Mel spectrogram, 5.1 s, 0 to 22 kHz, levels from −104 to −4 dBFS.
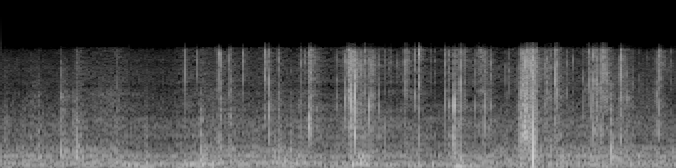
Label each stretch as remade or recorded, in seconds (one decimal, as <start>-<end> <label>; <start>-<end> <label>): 0.0-0.9 recorded; 0.9-1.5 remade; 1.5-2.2 recorded; 2.2-3.7 remade; 3.7-5.1 recorded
